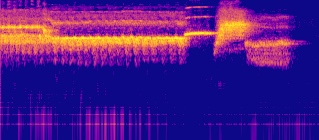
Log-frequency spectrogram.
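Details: Singing Atlantic canary, a tutoring recording for young birds: a long rolling high trill that shifts down in pitch, a brief pure whistle, then a rising chirp and a lower buzzy note.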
